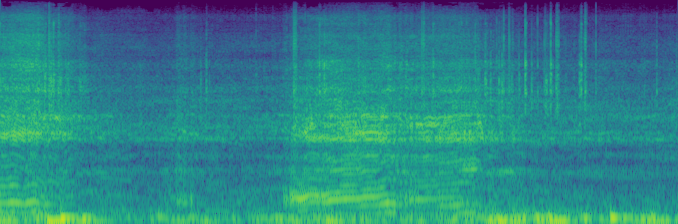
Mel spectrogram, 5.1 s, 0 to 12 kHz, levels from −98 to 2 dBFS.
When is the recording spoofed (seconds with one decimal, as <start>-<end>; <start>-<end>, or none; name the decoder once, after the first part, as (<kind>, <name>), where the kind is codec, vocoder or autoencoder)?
0.6-1.2 (codec, DAC); 2.4-2.9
